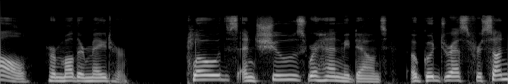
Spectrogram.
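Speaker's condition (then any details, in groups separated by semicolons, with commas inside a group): No condition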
